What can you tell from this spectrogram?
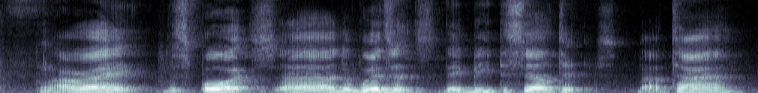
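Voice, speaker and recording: At a very slow pace, a man with a fairly high pitch speaks with lively intonation and big swings in loudness. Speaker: talk show host. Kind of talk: casual chat. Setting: live stream.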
